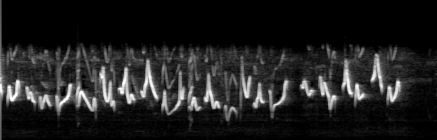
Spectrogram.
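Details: Continuous song of a rufous-bellied thrush: rapid, varied whistled notes with sharp upslurs and downslurs strung together for nearly four seconds, then briefly resuming before silence; no other birds audible.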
